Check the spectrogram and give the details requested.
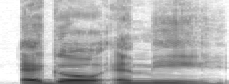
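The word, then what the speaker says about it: ego emi (ἐγώ εἰμι): So in the Greek, it's the term ego emi is the way that it's pronounced in Greek when he says, I am, ego emi.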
